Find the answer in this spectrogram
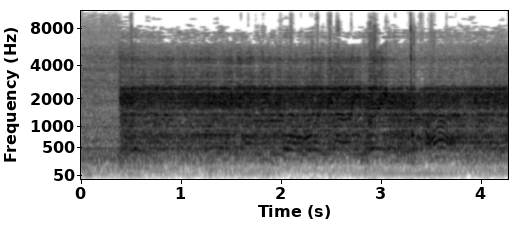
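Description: A distant station's voice coming in over a President HR2510 11-meter radio's speaker, faint and heavily buried in static within the set's narrow audio band, starting about half a second in: a weak long-distance skip signal on 27.085 MHz.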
